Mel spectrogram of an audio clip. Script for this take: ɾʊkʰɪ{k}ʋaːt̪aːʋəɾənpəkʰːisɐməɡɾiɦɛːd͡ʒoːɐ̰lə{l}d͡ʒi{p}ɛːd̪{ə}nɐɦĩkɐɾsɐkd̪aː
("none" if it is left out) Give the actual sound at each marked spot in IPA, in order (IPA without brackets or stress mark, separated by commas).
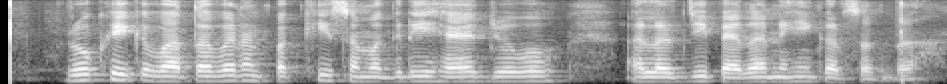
k, ɾ, p, a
